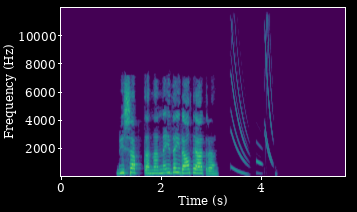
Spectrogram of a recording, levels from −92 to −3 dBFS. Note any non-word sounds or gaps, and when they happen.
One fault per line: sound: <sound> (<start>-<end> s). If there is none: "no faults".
sound: chirp (3.4-4.3 s)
